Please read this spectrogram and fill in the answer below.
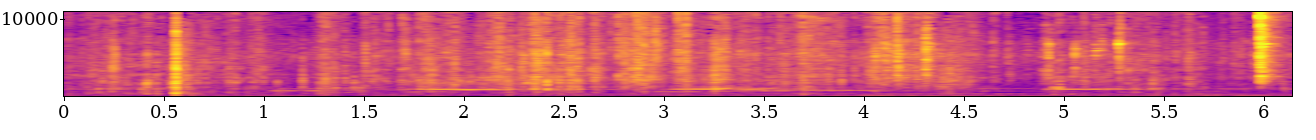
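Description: Plastic packaging on a parcel, a black plastic bag under clear stretch wrap, crinkling as it is handled and turned over, with a sharp knock about half a second in.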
